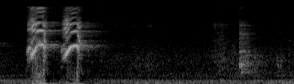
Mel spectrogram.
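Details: Sulawesi crow (gagak sule) producing a pair of bright rising whistled notes, followed by faint softer sounds and low background hum.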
